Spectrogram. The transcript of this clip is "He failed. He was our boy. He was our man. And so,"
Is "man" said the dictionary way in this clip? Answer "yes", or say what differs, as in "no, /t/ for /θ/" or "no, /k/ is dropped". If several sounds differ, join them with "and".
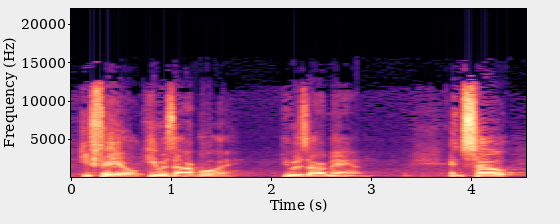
yes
